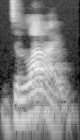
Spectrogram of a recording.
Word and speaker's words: July: pronunciations you can say july you're gonna say july you can say july just know one thing that the stress is on the second syllable without me we have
